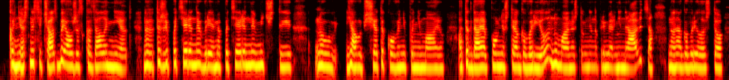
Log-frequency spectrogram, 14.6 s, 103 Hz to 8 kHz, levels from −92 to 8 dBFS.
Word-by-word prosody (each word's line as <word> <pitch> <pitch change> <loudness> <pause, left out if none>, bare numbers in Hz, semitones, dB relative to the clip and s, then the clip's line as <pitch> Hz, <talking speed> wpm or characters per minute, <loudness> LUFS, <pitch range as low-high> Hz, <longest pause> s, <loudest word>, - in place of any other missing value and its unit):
Конечно, 230 +2 +4
сейчас 220 -3 +2
бы 260 +6 +2
я 230 -2 +4
уже 220 0 0
сказала 220 +2 -1
"нет", 215 -4 0 0.2
но 230 +2 +2
это 255 +6 -1
же 245 +3 -1
потерянное 250 0 +2
время, 215 -1 +1
потерянные 235 +2 0
мечты, 215 -2 -2 0.4
ну, 220 -3 +1 0.2
я, 210 0 +4
вообще, 210 +2 -2
такого 215 -2 -1
не 215 0 0
понимаю. 200 -1 -1 0.3
А 205 - -1
тогда 200 -3 +4
я 210 - +3
помню, 220 +1 0
что 210 +3 -4
я 205 - +2
говорила, 205 +5 0
ну, 255 -1 +3
маме, 205 -2 0
что 210 +2 -13
мне, 215 0 -7
например, 210 -1 -5
не 205 - 0
нравится, 200 +4 0 0.3
но 215 - +1
она 210 0 0
говорила, 210 -1 -1
что: 200 -1 -2
215 Hz, 155 wpm, -24 LUFS, 205-230 Hz, 0.4 s, Конечно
